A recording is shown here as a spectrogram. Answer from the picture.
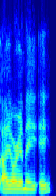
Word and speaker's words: IRMAA: Tell us about IRMAA. Is that how you pronounce it? IRMAA? Yeah, it is a plan that is based on an individual's income.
